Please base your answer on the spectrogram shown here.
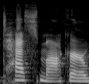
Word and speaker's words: Teschmacher: is Eve Teschmacher, but it sounds like they're saying Tessmacher without the H sound in it. So I don't know. I struggle with that because it's like, I want to pronounce it right, but I feel like they're pronouncing it wrong in the movie.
